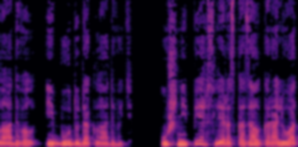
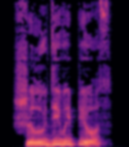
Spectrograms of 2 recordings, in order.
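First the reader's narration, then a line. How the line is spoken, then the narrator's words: Shouting. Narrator (Russian): закричал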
